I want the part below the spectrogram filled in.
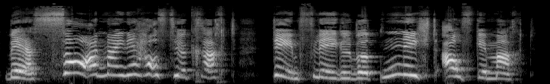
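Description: A woman reading a canny old grandmother from a fairy tale, drawing out each question slowly. Her voice is bright and lively, rising and falling widely. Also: fairly high pitch, exaggerated voice. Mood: deliberate. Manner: slow, deliberate and questioning. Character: clever, careful old grandmother in her kitchen.

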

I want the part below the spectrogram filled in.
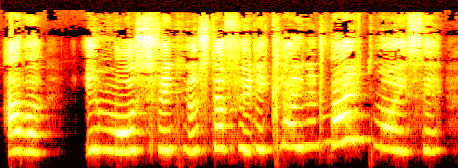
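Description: A woman voicing a bunch of small, cheeky pine cones in a storybook, in a very high, giggly voice. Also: moderate pace, pushed and bright.

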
